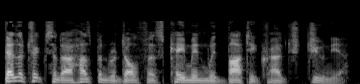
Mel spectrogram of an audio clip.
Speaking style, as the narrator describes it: said Sirius in the same brusque voice

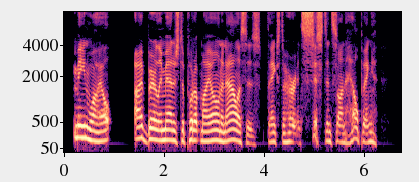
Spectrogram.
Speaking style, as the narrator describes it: Nick grunted from the ground

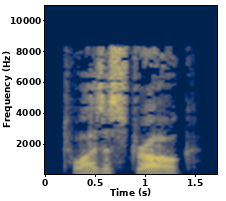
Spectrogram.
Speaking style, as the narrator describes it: she said in that long and drawling Yankee accent of hers

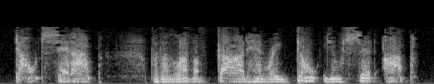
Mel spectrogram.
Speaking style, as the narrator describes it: Owen whispered fiercely into Henry's ear

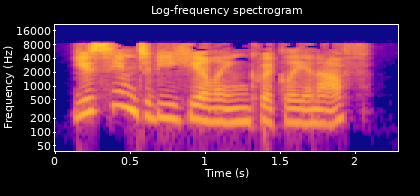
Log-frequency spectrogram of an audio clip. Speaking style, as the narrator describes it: Ophelia said, her tone dry

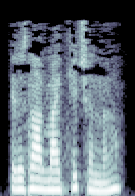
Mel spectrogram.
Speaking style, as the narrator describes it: she added hastily

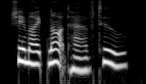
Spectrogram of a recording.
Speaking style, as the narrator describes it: Elaine replied calmly, more calmly than she felt

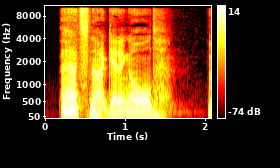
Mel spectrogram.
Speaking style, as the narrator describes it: Vince sighed

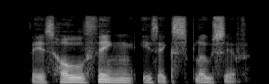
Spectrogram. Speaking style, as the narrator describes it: Cytel said, in a calmer voice

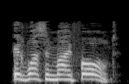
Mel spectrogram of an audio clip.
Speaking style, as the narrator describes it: she blurted out, loud and angry, needing to lash out against someone

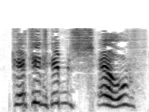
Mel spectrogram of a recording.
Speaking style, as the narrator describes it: shrieked over a cackle of mad laughter

